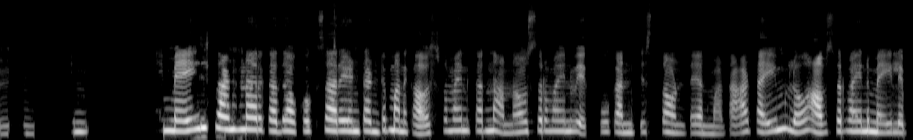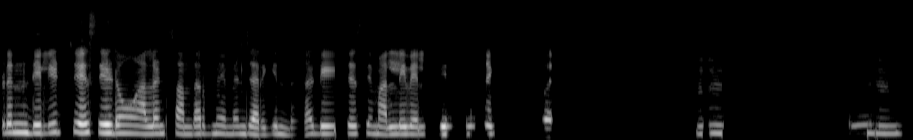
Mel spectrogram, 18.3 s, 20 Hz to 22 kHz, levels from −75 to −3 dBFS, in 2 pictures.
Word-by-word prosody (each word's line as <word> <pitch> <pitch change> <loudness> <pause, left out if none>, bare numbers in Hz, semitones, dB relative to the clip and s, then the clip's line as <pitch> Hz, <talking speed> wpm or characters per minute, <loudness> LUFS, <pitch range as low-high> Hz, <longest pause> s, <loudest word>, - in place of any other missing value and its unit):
హ్. 210 - -15 0.7
హ్మ్. 275 0 -2 0.8
ఈ - - -14
మెయిల్స్ 340 +7 +6
అంటున్నారు 335 -1 +6
కదా! 290 +1 +2
ఒక్కొక్కసారి 290 +2 +2
ఏంటంటే 285 0 +2
మనకవసరమైన 295 +3 -1
కన్నా 300 0 0
అనవసరమైనవి 285 +2 -3
ఎక్కువ 275 +5 -13
కనిపిస్తా 255 +2 -5
ఉంటాయనమాట. 225 -2 -8 0.2
ఆ - - 0
టైం‌లో 280 +1 +2 0.2
అవసరమైన 285 +3 0
మెయిల్ 255 0 -4
ఎప్పుడైనా 250 +1 -3
డిలీట్ 250 +2 -4
చేసేయడం 240 -2 +3 0.2
అలాంటి 220 +1 -6
సందర్భం 215 +1 -10
ఏమైనా 215 +1 -11
జరిగిందా? 195 0 -10 0.2
డిలీట్ 215 0 -3
చేసి 220 +2 -8
మళ్ళీ 210 +1 -3
వెళ్ళి 205 0 -9
ఫిజికల్ 425 0 -4
చెక్ 440 - -7 0.3
చేయాలి. 310 -1 -7 1.4
హ్మ్. 235 +2 -13 1.6
హ్మ్. 220 0 -13
255 Hz, 110 wpm, -22 LUFS, 225-295 Hz, 1.6 s, మెయిల్స్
